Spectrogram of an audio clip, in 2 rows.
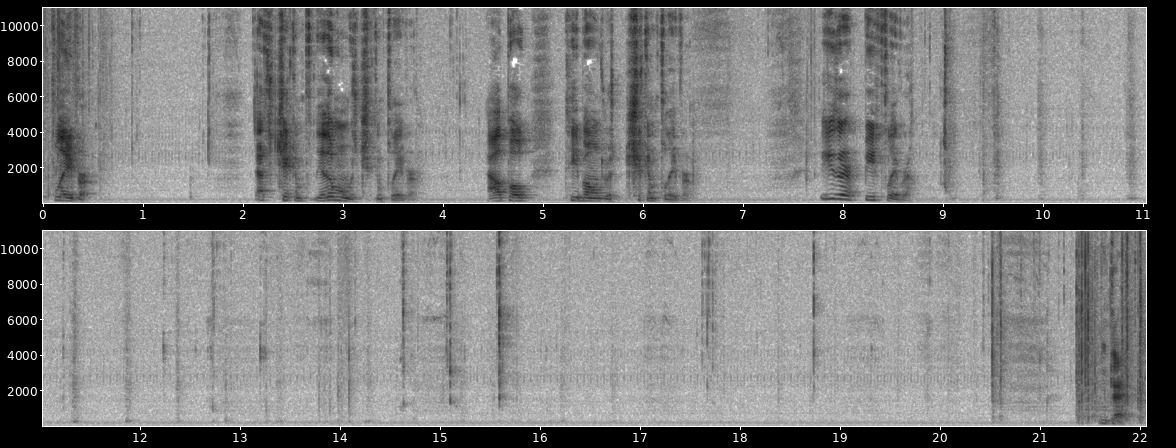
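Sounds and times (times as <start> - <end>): low steady hum: 0.0 - 22.0
person chewing crunchy treats: 9.0 - 17.9, 19.9 - 22.0.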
